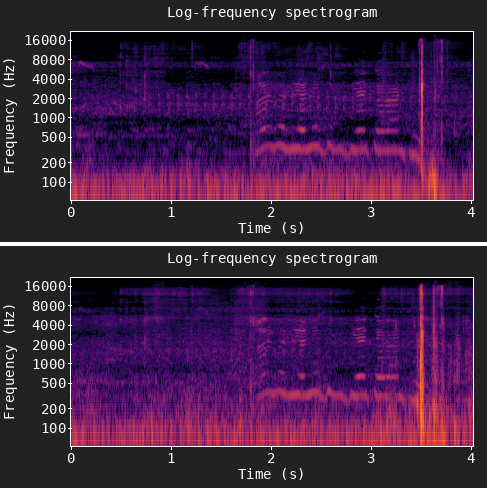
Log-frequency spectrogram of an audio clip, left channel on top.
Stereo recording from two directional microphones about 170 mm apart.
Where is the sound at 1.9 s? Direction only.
45° left (ahead or behind).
